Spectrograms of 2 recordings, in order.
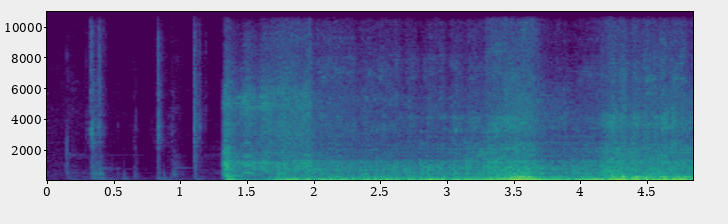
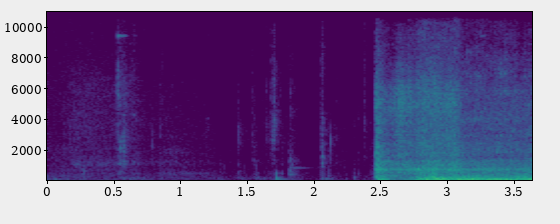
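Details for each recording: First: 1985 Lancia A112 Abarth, 1050cc Fiat engine, started cold: it catches after a short crank, then idles slightly rough with small surges, attributed to being cold; rough idle on cold start. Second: 1985 Lancia A112 Abarth, 1050 cc Fiat engine, after replacing a badly worn distributor cap and rotor; a few quiet clicks, then it fires at once and holds a steady, even idle without misses.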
